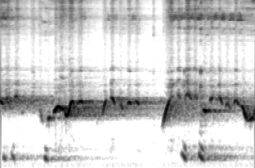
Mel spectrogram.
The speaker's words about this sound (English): You hear a lot of trilling, a lot of chittering, so to speak, echoing from inside the pipe. But this thing is like its legs are flailing, but it does not seem like it's able to get out.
